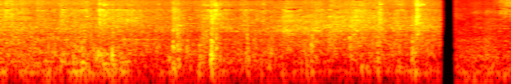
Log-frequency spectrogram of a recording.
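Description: Passenger train coach rolling along: a steady rumble with irregular clacks of the wheels over rail joints and points. The sound cuts out for an instant near the end.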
